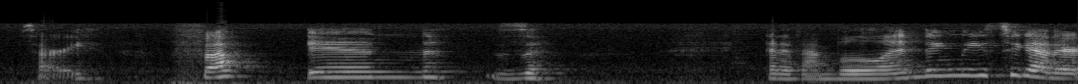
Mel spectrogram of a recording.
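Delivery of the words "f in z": f, in, z split into separate sounds. Shown as a demonstration. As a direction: break fins into its sounds. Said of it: "So f".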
